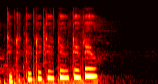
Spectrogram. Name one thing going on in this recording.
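A short, cheerful game jingle plays a run of rising notes and then stops.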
